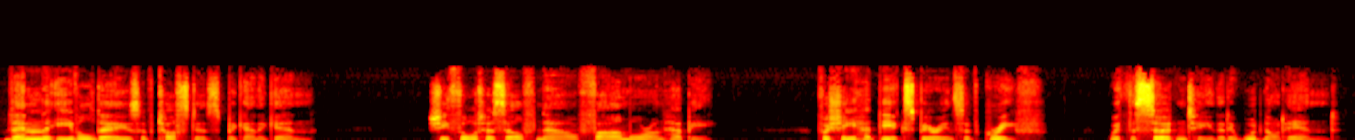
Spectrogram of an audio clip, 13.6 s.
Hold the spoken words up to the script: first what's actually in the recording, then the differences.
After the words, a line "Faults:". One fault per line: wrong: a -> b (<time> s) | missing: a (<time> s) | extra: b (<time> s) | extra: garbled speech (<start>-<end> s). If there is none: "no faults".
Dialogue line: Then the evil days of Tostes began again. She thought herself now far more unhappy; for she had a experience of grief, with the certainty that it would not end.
Then the evil days of Tostes began again. She thought herself now far more unhappy; for she had the experience of grief, with the certainty that it would not end.
Faults:
wrong: a -> the (8.8 s)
